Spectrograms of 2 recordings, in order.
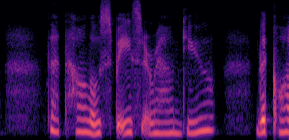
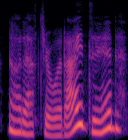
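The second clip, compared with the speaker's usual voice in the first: ordinary talk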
